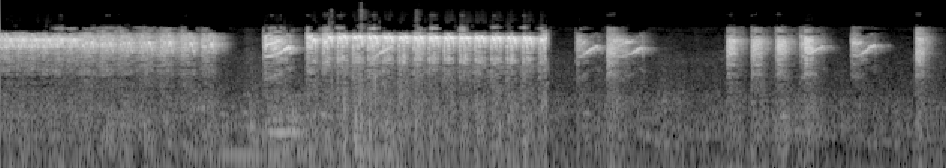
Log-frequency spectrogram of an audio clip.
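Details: Little spiderhunter, master recording for tutoring songbirds: two sustained high buzzy trills, each a couple of seconds long, followed by a string of short slurred high notes with brief gaps.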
